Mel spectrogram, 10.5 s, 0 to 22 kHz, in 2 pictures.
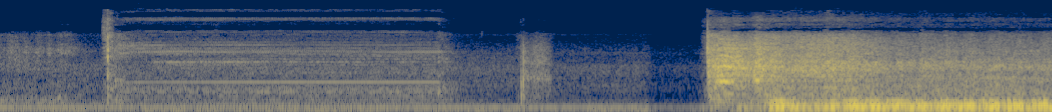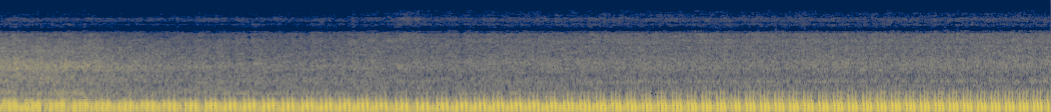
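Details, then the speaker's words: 2007 Kawasaki Ninja ZX6R lacking power: chirps at key-on, then starts and idles roughly with an uneven, lumpy beat, running on three cylinders; bad spark plug or coil pack suspected, fixed with coil pack. "my bike it's running on three cylinders and uh you can hear it sounds like a 250 or like a 650 like it has a different sound"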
